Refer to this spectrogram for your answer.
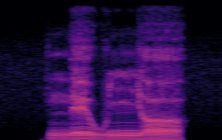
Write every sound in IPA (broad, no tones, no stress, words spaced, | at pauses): newɲʌ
